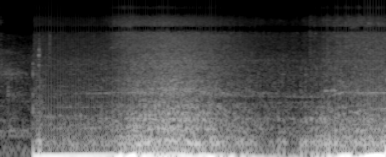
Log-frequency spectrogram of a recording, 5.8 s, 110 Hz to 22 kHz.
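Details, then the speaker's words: Hemi V8 swapped into a Grand Wagoneer, after replacing a torn EGR tube O-ring suspected of a vacuum leak: starts and rumbles low and uneven, sagging and wanting to die when revved; multi-cylinder misfire code persists though it sounds better. "still wants to die I want to rev up [Music] still showing misfire okay still showing a misfire"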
